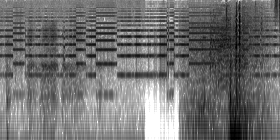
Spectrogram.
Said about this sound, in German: Herr Burtschig schloss die Tür.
